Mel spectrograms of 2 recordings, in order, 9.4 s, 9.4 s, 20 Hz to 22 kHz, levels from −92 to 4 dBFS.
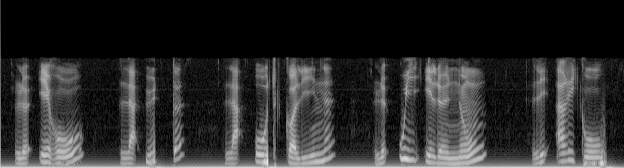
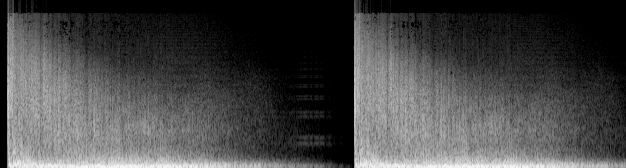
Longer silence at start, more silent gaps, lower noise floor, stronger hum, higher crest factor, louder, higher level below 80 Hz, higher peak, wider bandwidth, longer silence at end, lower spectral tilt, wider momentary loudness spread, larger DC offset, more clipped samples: about the same, 0 s vs 0.1 s; neither; second, -47 dBFS vs -59 dBFS; neither; first, 24 dB vs 6 dB; second, -23 LUFS vs -8 LUFS; second, -38 dBFS vs -8 dBFS; about the same, 0 dBFS vs 0 dBFS; second, 5.4 kHz vs 13.5 kHz; second, 0 s vs 0.3 s; first, -8 dB/octave vs -6 dB/octave; second, 11 LU vs 18 LU; first, 20% vs 3%; second, under 0.1% vs 0.1%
